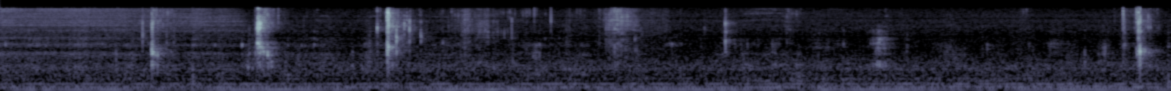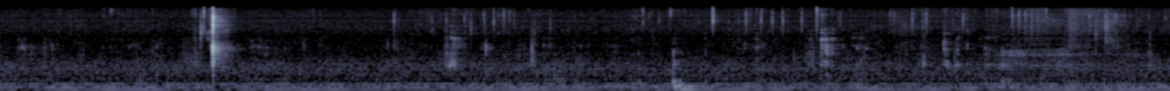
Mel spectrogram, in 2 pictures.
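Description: Close-up mouth sounds of a person chewing soft, jelly-like barbecue chicken, with scattered sharp wet clicks, the loudest about seven seconds in, over a steady low hum.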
